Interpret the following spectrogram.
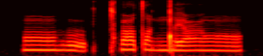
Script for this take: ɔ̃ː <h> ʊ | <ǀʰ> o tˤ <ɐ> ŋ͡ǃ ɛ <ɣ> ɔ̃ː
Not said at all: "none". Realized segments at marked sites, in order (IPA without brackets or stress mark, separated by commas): ɦ, ǀʰ, ɐ, ʕ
